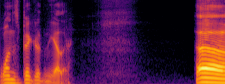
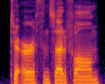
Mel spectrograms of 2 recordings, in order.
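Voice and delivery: ordinary delivery

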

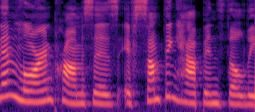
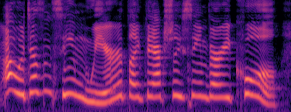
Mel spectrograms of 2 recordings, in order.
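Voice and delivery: pleasantly surprised; 9 semitones higher than usual. Retold or imitated. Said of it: "I was like".

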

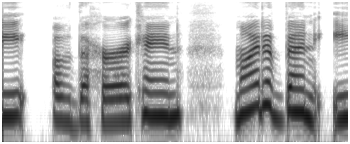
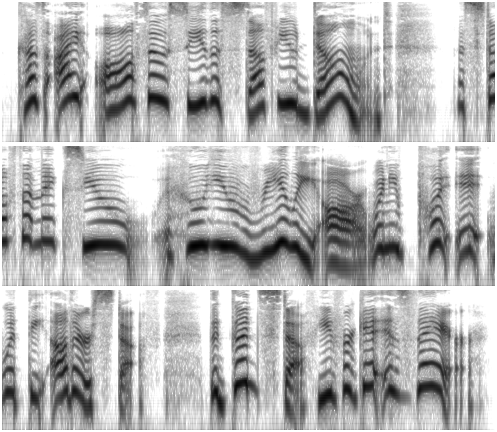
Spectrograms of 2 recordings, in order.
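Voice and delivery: Luffy; 8 semitones higher, 4 dB louder than usual. Acted. Luffy voiced, higher, earnest.

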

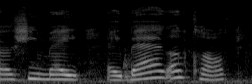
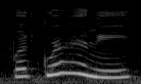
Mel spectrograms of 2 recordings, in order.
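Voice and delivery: drawn-out, higher, louder plea to Granny; child's protest; 7 semitones higher, 6 dB louder, slower than usual. A narrator's reading. Patrick objects to getting ready for bed, protesting. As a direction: stretch it out as a pleading objection.

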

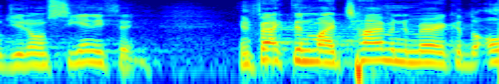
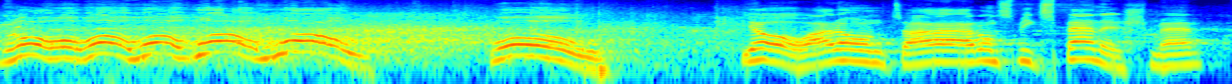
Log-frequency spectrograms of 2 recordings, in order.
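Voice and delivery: high, loud whoa whoa backing off; alarmed, waving them off; panicked protest; 4 semitones higher, 5 dB louder, slower than usual. Retold or imitated. He backs off from Spanish speakers, high and loud whoa.

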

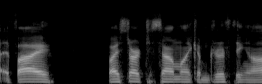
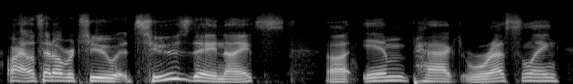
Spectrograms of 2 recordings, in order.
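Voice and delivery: louder, slow segment announcement; announcer; 3 semitones higher, 7 dB louder, slower than usual. Acted. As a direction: announce the next show.

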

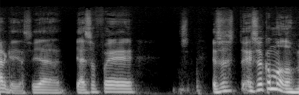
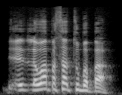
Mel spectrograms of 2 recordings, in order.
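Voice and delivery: mock mom threat; 6 semitones higher than usual. Voicing mom in acted quarrel.

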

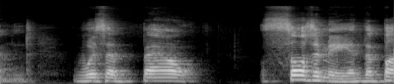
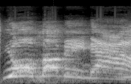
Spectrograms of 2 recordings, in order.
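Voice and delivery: high, loud barked order; mock shout; 12 semitones higher, 7 dB louder than usual. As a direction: bark it as a mock command. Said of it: "slammed it down on the table".

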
